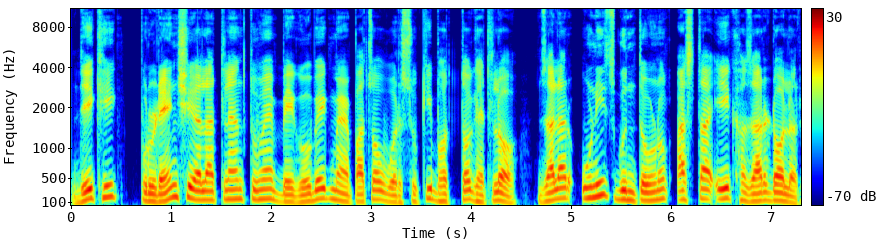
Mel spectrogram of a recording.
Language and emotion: Goan Konkani, neutral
